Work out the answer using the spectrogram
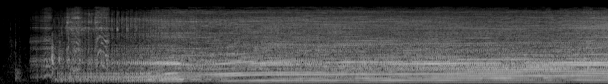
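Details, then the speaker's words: Sears 1.2 HP air-cooled outboard, over 38 years old, on a boat alongside a trolling motor: engine catches after a pull and settles into a steady, even two-stroke buzz with no misses; runs like a champ. "I got both both Motors going and I'm moving"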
